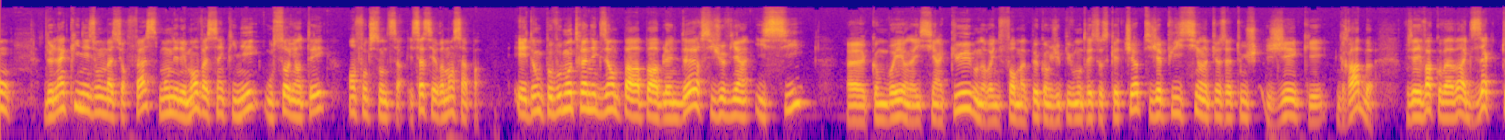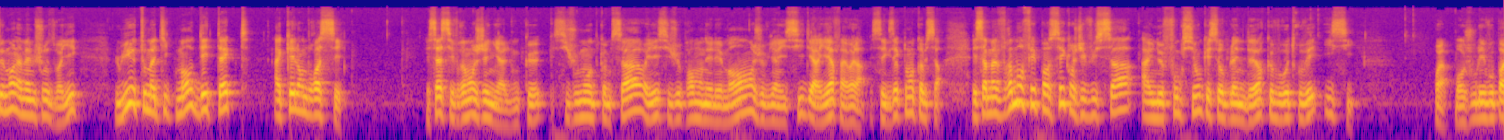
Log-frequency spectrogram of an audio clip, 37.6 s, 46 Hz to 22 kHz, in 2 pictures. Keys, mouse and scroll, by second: 7.4-15.2 middle drag, 26.0-28.0 middle drag, 32.2-35.2 middle drag, 35.2-36.6 drag, 37.0-37.6 middle drag.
